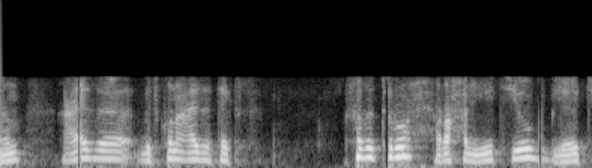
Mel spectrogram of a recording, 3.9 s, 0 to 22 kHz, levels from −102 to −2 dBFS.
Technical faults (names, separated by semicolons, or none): GSM full-rate codec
